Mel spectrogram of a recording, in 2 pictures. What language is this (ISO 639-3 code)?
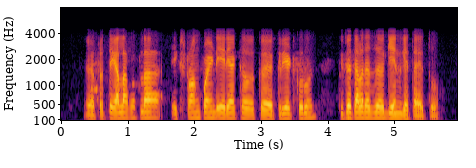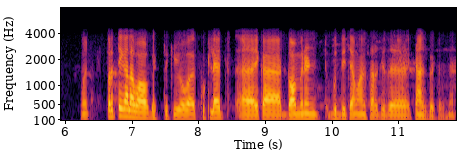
mar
